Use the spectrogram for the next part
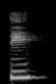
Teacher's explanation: for kasra give E sound, and no flow of sound here. Ti, very sharp sound.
